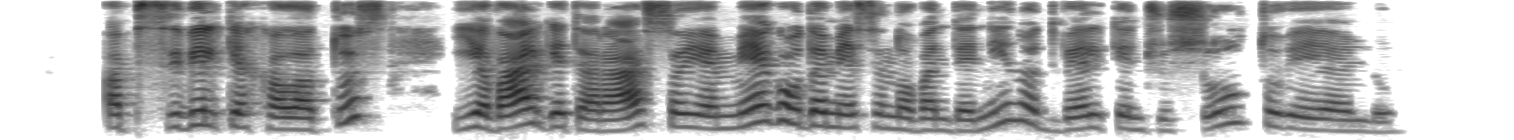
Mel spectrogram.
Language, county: Lithuanian, Klaipėda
